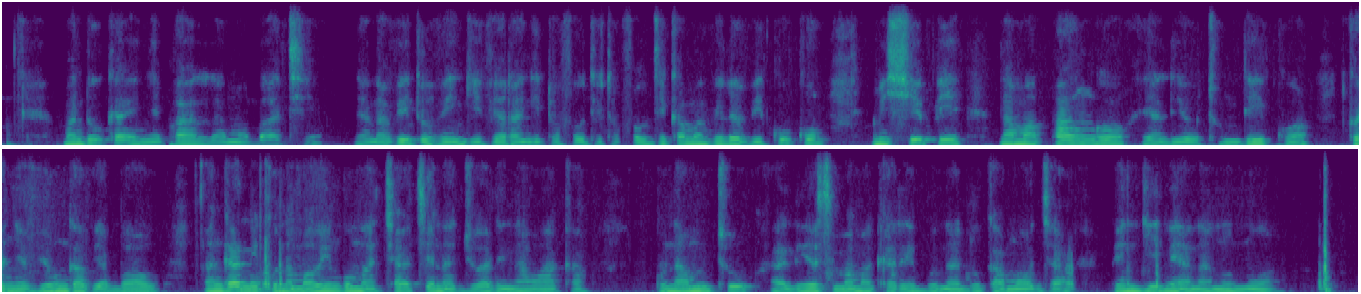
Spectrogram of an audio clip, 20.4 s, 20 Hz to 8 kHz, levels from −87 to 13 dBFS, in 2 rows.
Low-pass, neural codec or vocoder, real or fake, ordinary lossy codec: 7.2 kHz; autoencoder, 48 kHz, 128 numbers a frame, DAC-VAE, trained on Japanese speech; fake; Opus, 16 kbps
